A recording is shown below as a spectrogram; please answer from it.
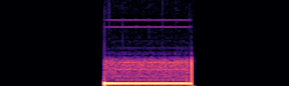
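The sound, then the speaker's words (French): A single steady telephone tone sounds while a call is being placed, a clear mid-pitched beep lasting about half a second, alone with no other sound. “D'accord, on va essayer d'appeler Ghislaine. Tu veux lui parler? Ah oui. Vas-y. On appelle Ghislaine.”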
